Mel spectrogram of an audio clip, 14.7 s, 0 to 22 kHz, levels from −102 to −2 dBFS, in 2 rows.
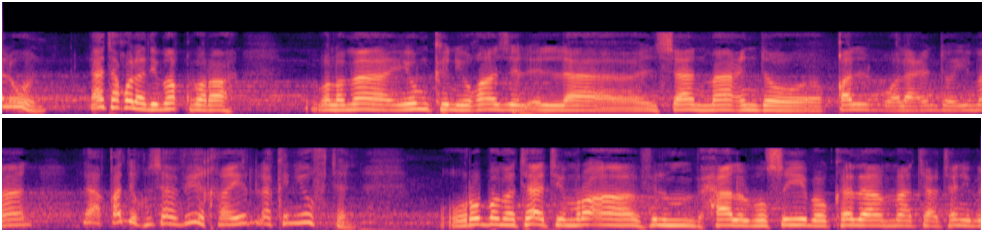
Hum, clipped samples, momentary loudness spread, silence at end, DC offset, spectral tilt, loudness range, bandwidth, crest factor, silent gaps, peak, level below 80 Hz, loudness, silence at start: none; under 0.1%; 11 LU; 0 s; under 0.1%; -6.5 dB/octave; 5 LU; 7.4 kHz; 16 dB; none; -6 dBFS; -54 dBFS; -22 LUFS; 0 s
